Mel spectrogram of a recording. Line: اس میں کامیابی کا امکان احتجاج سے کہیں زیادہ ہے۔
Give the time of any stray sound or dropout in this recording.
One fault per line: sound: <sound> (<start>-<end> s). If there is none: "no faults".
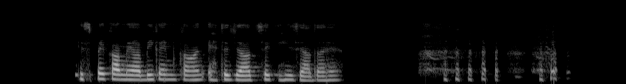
sound: laugh (4.2-5.7 s)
